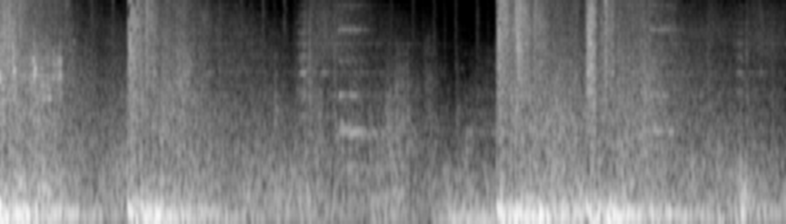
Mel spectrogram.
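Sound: naval guns firing in World of Warships video game

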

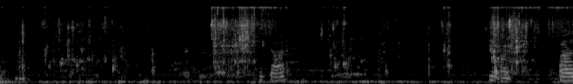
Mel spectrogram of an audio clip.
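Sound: glasses of water poured into cooking pot

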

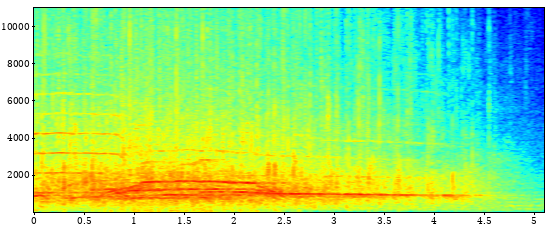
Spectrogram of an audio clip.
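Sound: audience applause and cheering

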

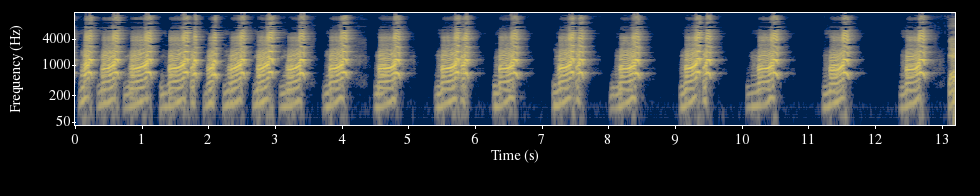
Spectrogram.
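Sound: goose call imitating geese honking

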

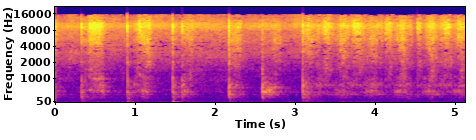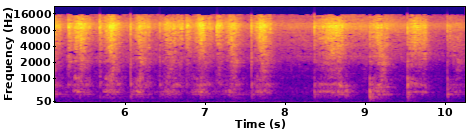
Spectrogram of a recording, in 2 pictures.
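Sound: stirring jackfruit halwa with ghee in a pan

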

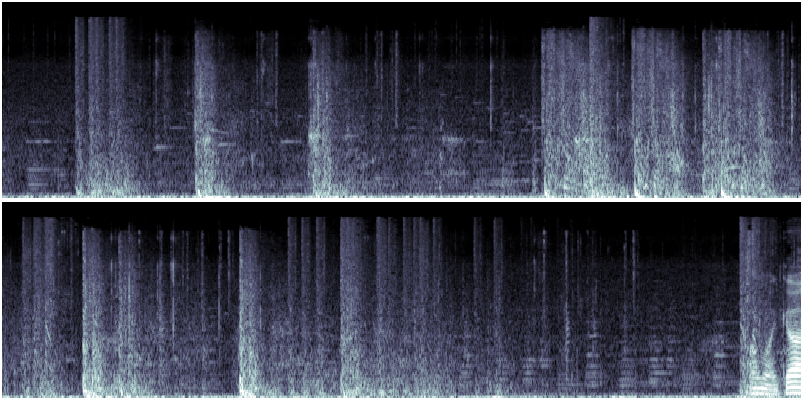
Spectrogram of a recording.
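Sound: shotgun firing in video game The Mean Greens

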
